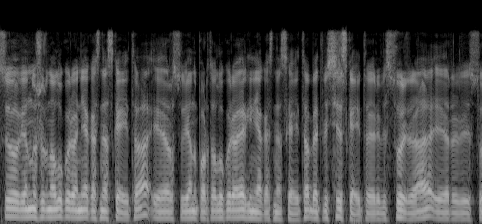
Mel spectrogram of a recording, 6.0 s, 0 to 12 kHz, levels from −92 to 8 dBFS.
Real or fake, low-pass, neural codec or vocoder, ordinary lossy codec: real; 7.2 kHz; none; Opus, 64 kbps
